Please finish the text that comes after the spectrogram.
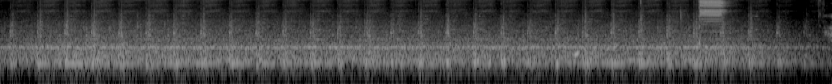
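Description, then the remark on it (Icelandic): A treadmill running with someone on it: a steady motor hum under a quick, even beat of footfalls, with a short burst of hissing noise near the end. No one speaks. “Þetta er hlaupabrætti færibann sem færir fætur”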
